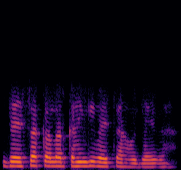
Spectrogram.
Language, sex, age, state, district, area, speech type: Hindi, female, 45-60, Uttar Pradesh, Ghazipur, rural, conversation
